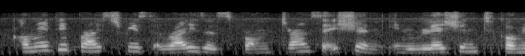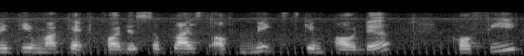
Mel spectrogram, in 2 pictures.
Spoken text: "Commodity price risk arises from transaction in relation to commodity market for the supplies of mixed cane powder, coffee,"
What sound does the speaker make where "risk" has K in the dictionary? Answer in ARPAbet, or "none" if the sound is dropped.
none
